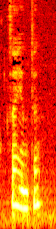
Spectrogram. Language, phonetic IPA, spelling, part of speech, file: Polish, [zaˈjɛ̃ntɨ], zajęty, verb / adjective, LL-Q809 (pol)-zajęty.wav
